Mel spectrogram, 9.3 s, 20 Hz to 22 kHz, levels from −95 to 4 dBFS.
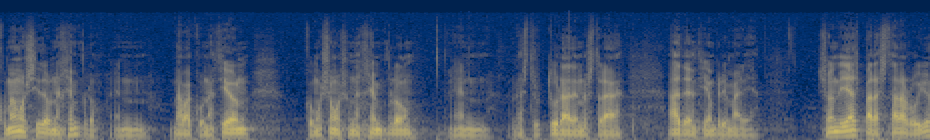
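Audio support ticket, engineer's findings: Regular ticks, 4.49 to 6.29 s, one every 0.1 s, about twenty in all. Periodic USB or driver dropouts. Bus or driver stalled by a background task. A fraction of a millisecond skipped each time. Audible only under signal.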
